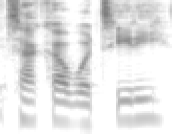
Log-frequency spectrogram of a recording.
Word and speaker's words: Taika Waititi: Taika Waititi? – Yeah.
